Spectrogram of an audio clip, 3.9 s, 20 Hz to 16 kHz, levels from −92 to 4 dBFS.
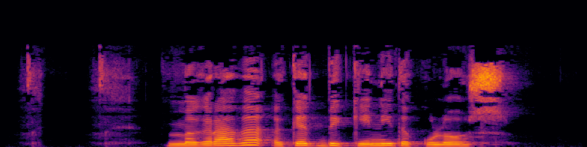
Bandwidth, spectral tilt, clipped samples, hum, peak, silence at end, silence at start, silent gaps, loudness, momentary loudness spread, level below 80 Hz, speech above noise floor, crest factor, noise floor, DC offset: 11.5 kHz; -3 dB/octave; under 0.1%; none; -2 dBFS; 0.55 s; 0.2 s; none; -18 LUFS; 17 LU; -66 dBFS; 26 dB; 20 dB; -44 dBFS; under 0.1%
